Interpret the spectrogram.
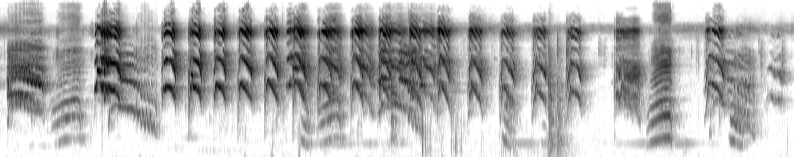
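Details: Green parrot repeating sharp, down-slurred squawks about twice a second in a steady run, then slowing to scattered harsh calls near the end.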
